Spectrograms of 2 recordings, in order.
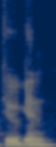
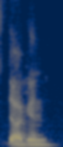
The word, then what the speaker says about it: Duggan: Bryce Young and Max, is it Duggan is how you pronounce his name, right? Not Dugan, it's Duggan.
